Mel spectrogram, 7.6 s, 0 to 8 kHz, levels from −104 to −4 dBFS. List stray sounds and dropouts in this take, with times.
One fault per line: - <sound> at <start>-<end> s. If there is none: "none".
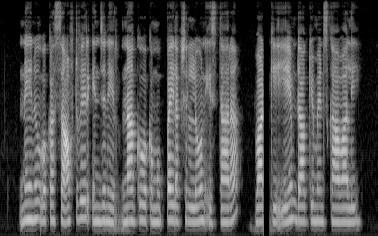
- dropout at 5.3-5.4 s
